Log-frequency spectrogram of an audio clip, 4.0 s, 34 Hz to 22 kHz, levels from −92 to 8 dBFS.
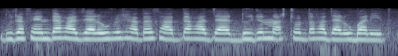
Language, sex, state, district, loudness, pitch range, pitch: Bengali, female, Assam, Hailakandi, -15 LUFS, 245-265 Hz, 255 Hz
